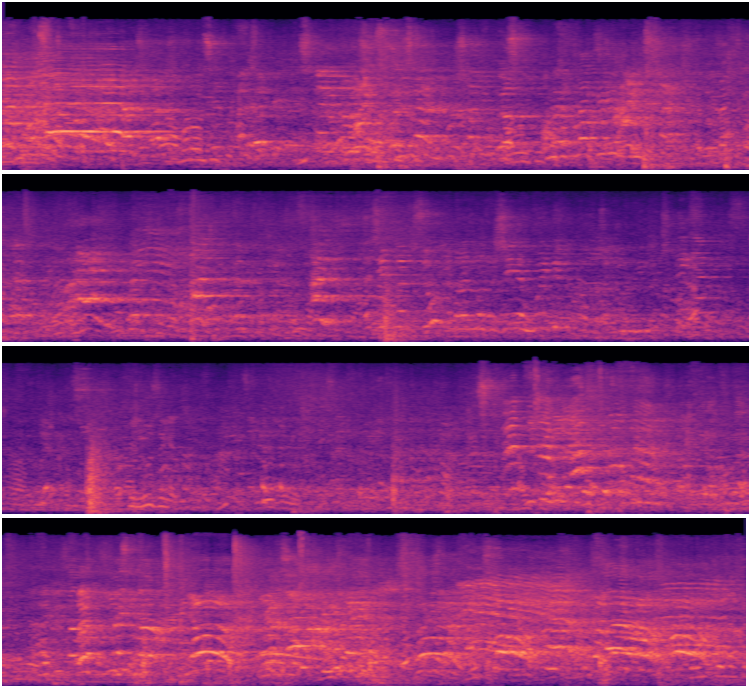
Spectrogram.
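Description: A crowd cheers and shouts in a large echoing hall, growing louder toward the end.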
